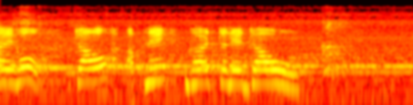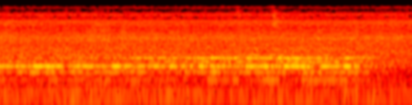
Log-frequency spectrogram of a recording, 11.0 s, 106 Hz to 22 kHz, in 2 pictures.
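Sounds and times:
background music with steady tones: 0.0s - 11.0s
dog bark: 4.3s - 4.7s.

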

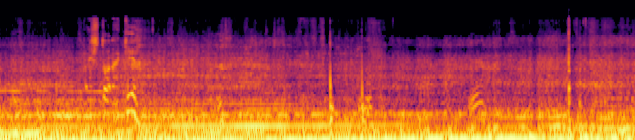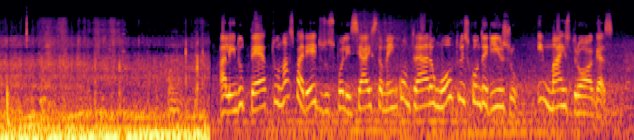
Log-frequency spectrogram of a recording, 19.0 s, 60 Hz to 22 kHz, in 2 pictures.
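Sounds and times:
diesel engine idling: 0.0s - 18.2s
sharp knocks: 4.9s - 5.7s, 8.4s - 8.8s.

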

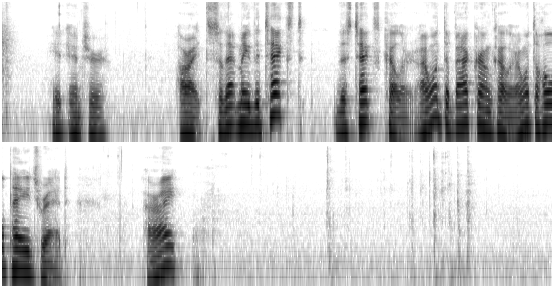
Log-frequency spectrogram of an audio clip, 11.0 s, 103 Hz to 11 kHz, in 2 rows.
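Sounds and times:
faint keyboard typing: 7.5s - 10.4s.

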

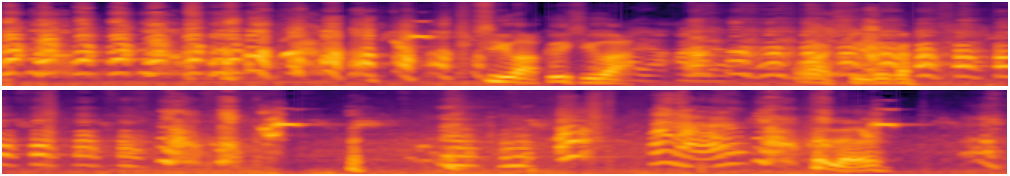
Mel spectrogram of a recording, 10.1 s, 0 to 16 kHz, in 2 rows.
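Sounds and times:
cockatoo squawking: 0.0s - 2.4s, 3.4s - 10.0s.

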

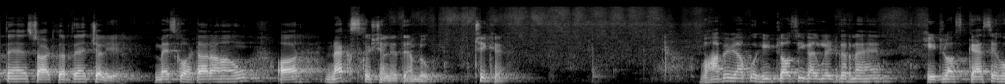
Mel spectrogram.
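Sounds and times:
duster rubbing chalkboard: 3.5s - 10.0s.

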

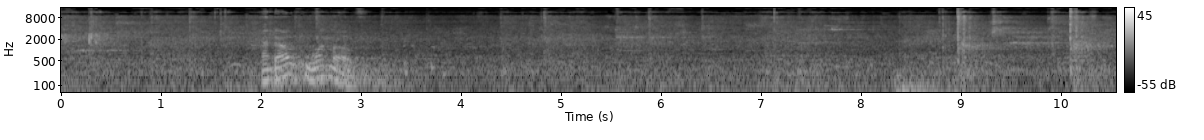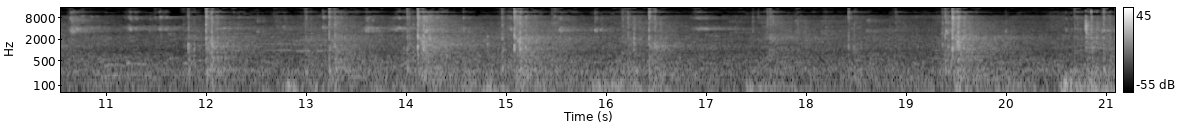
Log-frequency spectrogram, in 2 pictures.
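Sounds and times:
squash ball hits echoing: 8.4s - 10.6s, 11.8s - 16.8s, 17.4s - 21.0s.

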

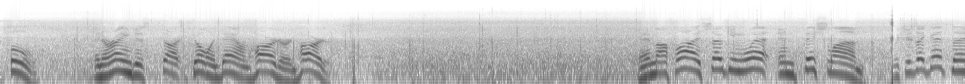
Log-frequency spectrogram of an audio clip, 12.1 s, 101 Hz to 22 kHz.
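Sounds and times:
heavy rain on water: 0.0s - 12.0s
sharp raindrop taps: 0.8s - 12.0s.

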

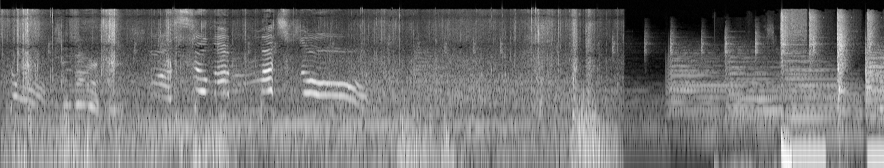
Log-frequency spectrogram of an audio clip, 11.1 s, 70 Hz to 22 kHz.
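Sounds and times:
wind on microphone: 0.0s - 7.8s
guitar music: 0.0s - 11.0s.

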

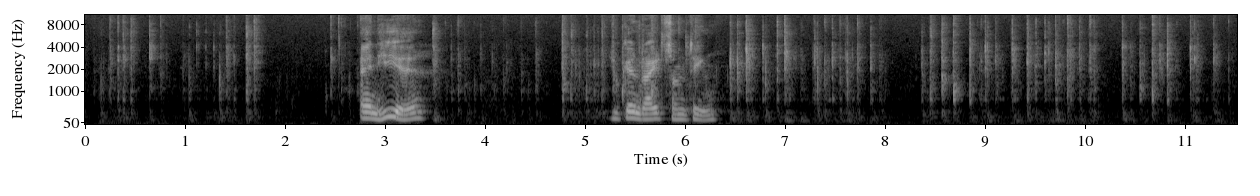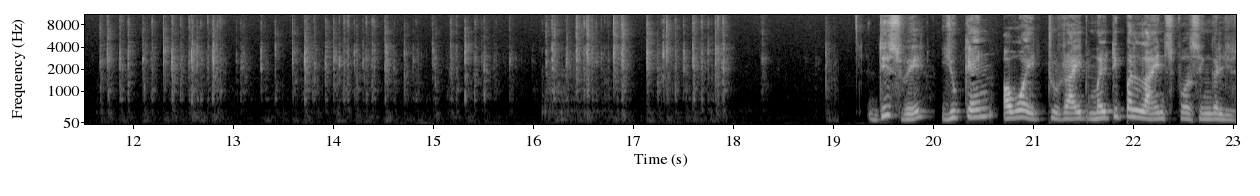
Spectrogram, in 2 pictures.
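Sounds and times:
computer keyboard typing: 0.0s - 1.8s, 2.4s - 19.4s.

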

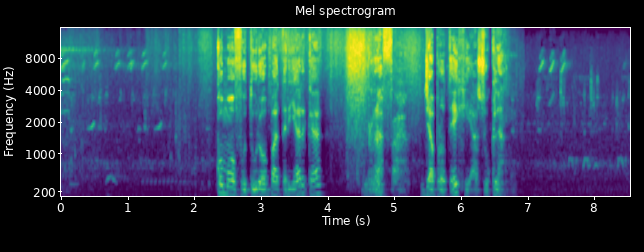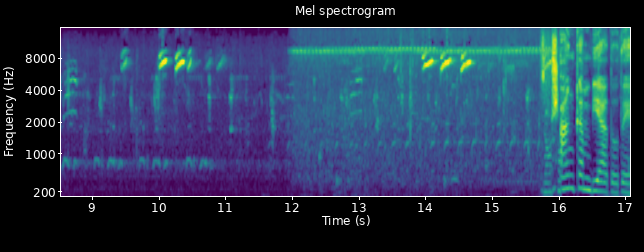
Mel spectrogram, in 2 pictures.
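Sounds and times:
forest ambience: 0.0s - 17.0s.

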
